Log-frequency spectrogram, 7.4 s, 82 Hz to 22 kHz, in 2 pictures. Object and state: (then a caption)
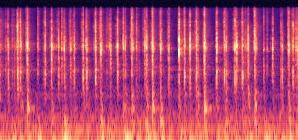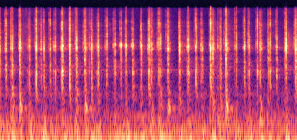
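Plastic mechanical keyboard being typed on. Fast, steady typing on a compact black plastic Cherry G84-4100 keyboard with ML switches, resting on a desk and tapped quickly with the fingertips of both hands. Each keystroke is a short, dry, bright clack with a sharp tick near 2.7 kHz that dies away almost instantly, over a constant low rumble. The taps run together in an unbroken, even patter.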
